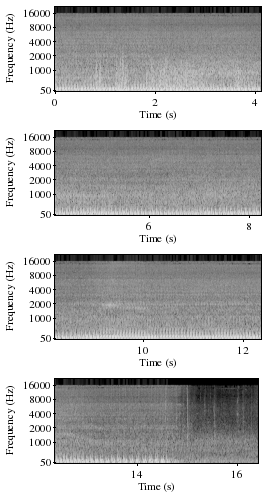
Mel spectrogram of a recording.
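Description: Yamaha motorcycle engine running under way, with wind rushing over the microphone. The sound cuts off suddenly near the end as the bike stops in a parking lot.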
